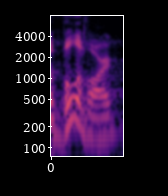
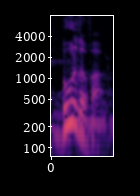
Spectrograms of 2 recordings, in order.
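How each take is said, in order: First: Said in the usual way. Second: Very British "boulevard", lower and softer; British accent. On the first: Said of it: "he said boulevard, like, very British". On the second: Retold or imitated. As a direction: say "boulevard" like a proper Brit. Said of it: "like, very British".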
